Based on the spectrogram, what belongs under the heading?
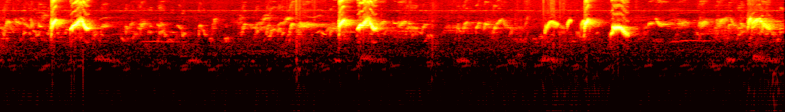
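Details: Red-whiskered bulbul singing in the morning: short loud warbled phrases every two to three seconds, bright and slurred, with softer twittering between them.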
